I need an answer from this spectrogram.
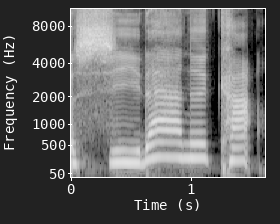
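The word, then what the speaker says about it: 白糠: 那个康呢是糟糠之妻的康，好，念作西拉呢卡，好，白康这个地方。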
